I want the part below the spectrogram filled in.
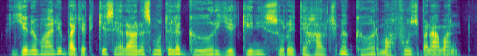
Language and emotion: Kashmiri, fearful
